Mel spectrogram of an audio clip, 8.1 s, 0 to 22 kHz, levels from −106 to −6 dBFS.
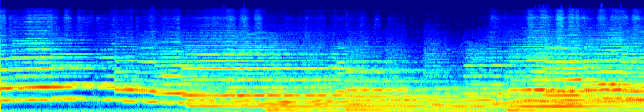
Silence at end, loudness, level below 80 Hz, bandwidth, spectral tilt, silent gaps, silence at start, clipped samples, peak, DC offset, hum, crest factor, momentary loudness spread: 0 s; -29 LUFS; -46 dBFS; 13 kHz; -7.5 dB/octave; none; 0 s; under 0.1%; -12 dBFS; under 0.1%; none; 16 dB; 11 LU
